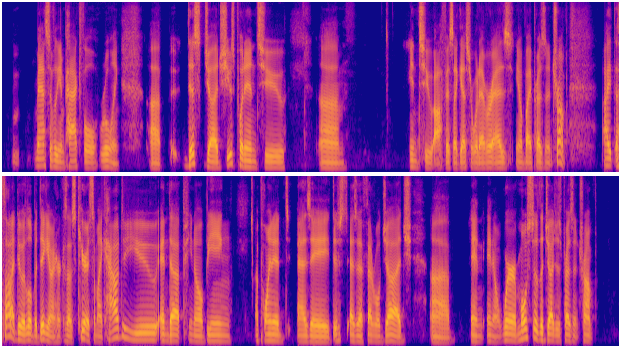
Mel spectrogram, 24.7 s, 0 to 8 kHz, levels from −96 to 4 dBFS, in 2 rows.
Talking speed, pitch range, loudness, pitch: 165 wpm, 90-110 Hz, -18 LUFS, 100 Hz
